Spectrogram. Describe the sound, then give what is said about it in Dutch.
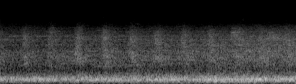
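A train travelling from Budapest to Transylvania gives a steady low rumbling drone with a faint, regular clickety-clack of wheels on the rails and a light hiss on top, with no voices. “Net als Roland in die tijd neem ik de trein van Boedapest naar Transylvanië”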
